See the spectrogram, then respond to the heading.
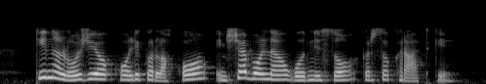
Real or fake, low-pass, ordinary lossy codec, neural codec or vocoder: fake; 5.4 kHz; none; codec, 16 kHz, 4 kbps, FunCodec, trained on LibriTTS, 50 frames a second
